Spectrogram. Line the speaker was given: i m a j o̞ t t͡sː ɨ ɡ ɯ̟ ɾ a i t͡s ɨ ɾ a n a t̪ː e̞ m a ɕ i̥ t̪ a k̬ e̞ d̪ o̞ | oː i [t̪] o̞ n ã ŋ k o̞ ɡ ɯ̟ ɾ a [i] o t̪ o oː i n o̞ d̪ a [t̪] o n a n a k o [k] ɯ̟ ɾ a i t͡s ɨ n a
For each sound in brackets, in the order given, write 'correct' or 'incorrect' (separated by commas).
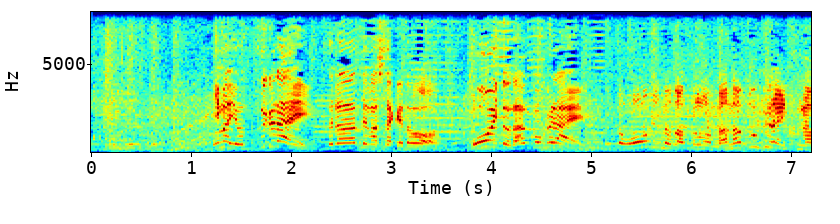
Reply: correct, correct, correct, incorrect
